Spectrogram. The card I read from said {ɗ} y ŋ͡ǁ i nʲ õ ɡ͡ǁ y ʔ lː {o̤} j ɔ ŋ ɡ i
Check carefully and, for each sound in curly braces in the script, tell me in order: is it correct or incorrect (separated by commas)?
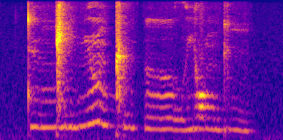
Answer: incorrect, correct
